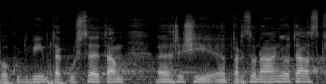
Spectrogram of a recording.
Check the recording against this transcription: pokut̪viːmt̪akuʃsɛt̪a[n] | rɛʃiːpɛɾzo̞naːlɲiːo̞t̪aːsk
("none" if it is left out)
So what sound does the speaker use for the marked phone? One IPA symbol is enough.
m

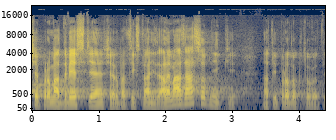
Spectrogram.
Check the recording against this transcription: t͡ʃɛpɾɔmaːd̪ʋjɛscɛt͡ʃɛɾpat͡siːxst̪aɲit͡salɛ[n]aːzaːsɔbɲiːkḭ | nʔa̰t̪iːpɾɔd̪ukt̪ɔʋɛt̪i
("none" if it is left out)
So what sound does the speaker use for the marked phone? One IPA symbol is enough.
m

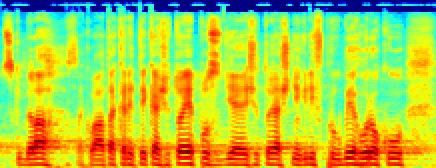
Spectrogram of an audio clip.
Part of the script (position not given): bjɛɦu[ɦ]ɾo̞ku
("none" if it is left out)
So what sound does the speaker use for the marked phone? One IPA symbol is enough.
none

